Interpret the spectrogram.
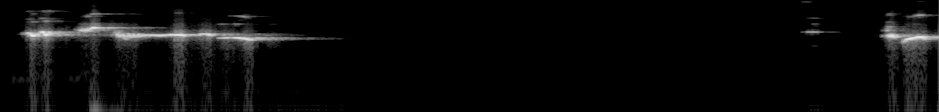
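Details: Oriental magpie-robin (kacer) song, played as a lure to trigger untrained caged kacer into steady singing. A fluid warbled phrase of whistles rolls and falls over about one second. After a long silence a new phrase begins.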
